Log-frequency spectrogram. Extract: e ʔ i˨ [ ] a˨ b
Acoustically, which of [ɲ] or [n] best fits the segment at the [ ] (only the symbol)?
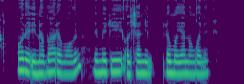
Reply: n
